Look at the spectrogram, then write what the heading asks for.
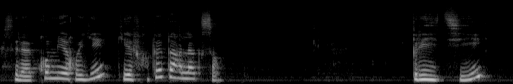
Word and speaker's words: прийти: Прийти, on met l'accent sur la dernière i, к вечеру. Вечеру, c'est la première i qui est frappée par l'accent. Прийти к вечеру.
